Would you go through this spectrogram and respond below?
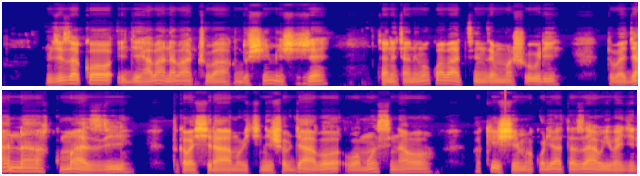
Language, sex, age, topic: Kinyarwanda, male, 18-24, education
